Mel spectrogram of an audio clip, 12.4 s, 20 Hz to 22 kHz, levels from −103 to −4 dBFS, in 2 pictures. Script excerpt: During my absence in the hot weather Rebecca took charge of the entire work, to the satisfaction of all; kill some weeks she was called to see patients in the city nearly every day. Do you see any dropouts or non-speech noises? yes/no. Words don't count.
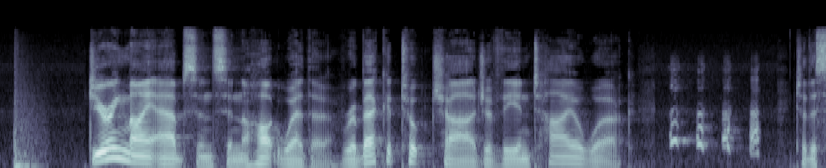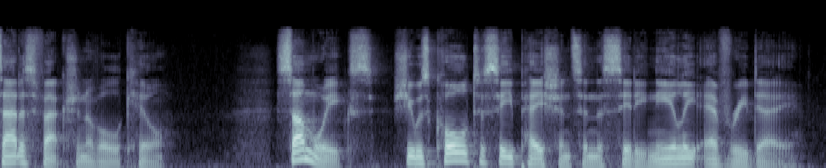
yes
